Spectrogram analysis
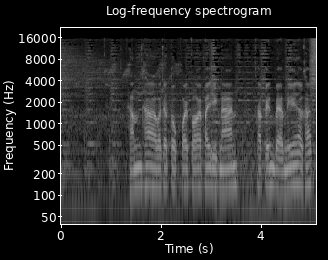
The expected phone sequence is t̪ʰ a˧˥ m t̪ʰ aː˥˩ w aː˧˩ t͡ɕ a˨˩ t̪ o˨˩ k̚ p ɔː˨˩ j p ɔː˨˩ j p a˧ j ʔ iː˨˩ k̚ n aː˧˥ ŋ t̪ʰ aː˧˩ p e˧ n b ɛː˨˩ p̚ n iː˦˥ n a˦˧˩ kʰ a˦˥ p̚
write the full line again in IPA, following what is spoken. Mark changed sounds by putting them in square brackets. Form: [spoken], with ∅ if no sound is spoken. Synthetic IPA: t̪ʰ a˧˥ m t̪ʰ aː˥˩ w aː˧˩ t͡ɕ a˨˩ t̪ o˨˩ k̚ p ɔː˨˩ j p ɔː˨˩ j p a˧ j ʔ iː˨˩ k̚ n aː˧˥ [n] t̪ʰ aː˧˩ p e˧ n b ɛː˨˩ p̚ n iː˦˥ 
